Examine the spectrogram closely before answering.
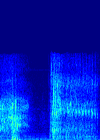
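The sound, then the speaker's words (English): Snoring imitated by a storyteller's voice for a sleeping rhino: two rough, breathy snores, a short one followed by a longer, drawn-out one, with no other talk. “She felt nothing. She just continued snoring.”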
